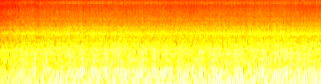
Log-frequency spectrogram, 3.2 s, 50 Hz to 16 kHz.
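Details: 1987 VW Vanagon with misfiring and stalling, after a ballast resistor was added to the ignition coil to remove multi-strike: steady, even low idle with no stumble or missing beat; engine now running smoothly.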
